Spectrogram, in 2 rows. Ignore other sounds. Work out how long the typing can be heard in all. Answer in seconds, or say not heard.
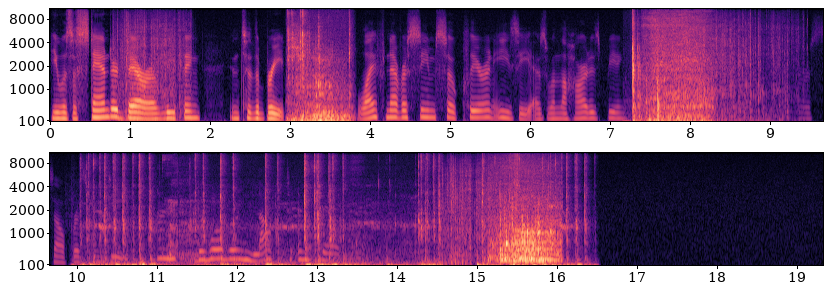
7 s.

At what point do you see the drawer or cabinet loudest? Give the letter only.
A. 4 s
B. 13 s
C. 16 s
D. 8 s
C.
